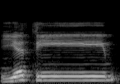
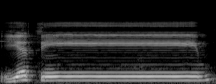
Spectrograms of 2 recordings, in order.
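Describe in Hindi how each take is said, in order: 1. लंबे स्वर को दो मात्राओं तक खींचा जाता है। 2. लंबे स्वर को चार मात्राओं तक खींचा जाता है। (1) "दो अलिफ" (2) "चार अलिफ हो गए"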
